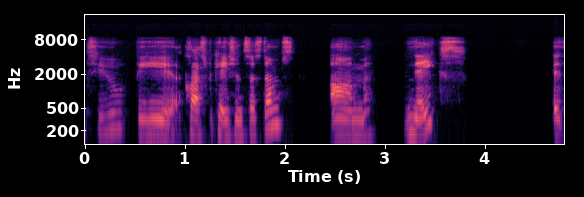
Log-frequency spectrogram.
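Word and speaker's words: NAICS: Um NAKES is how you pronounce it.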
